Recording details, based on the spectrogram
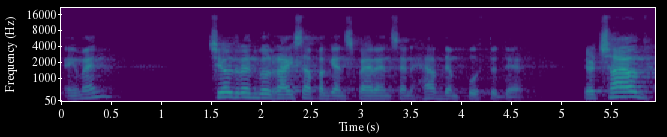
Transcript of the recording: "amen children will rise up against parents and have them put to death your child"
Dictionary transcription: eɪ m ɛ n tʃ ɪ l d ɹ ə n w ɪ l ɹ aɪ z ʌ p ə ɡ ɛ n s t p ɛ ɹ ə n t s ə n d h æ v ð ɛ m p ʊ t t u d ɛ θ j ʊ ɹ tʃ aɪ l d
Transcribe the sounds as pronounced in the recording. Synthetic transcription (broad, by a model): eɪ m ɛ n tʃ ɪ l d ɹ ə n w ɪ l ɹ aɪ s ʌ p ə ɡ ɛ n s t p ɛ ɹ ə n t s ə n d h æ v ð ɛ m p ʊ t t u d ɛ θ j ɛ ɹ tʃ aɪ l d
